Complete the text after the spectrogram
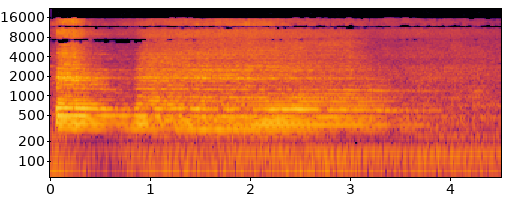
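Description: A train horn blares loudly, then stops.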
